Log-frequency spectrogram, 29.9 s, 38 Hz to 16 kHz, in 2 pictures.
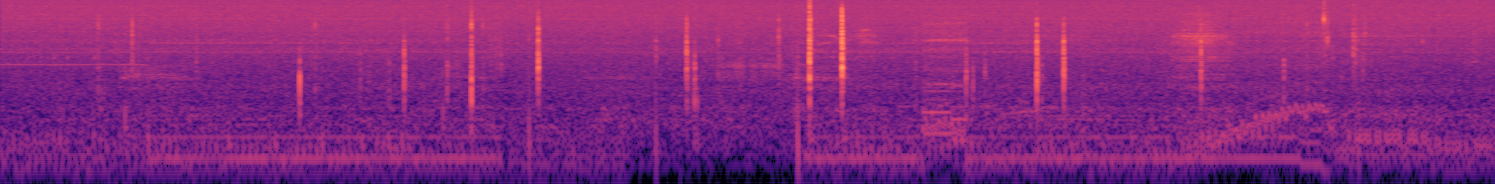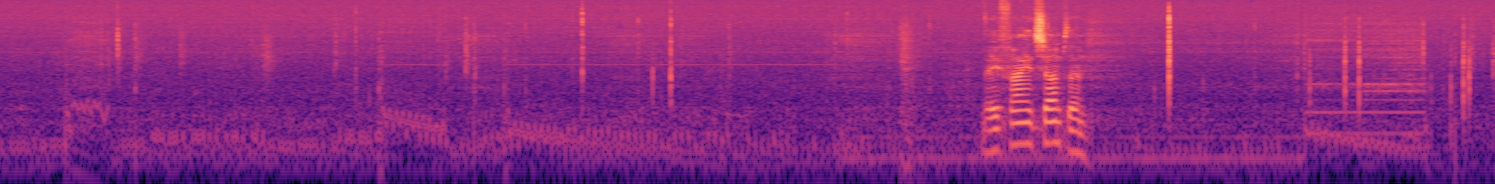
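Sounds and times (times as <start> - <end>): faint low hum: 0.0 - 29.9.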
